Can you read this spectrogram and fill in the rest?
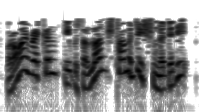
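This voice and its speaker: A man's voice: very high voice, wildly swooping pitch, fast talker, breathy edge, dry recording, pitched above the performer's own voice, exaggerated voice. A man doing an eager, beaming old-school clerk. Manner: cheerful, beaming, calls everyone sir. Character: eager, deferential male post office clerk. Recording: dry, tinny phone-like sound.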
